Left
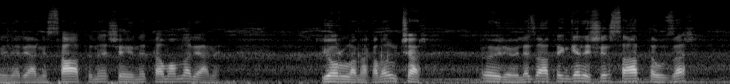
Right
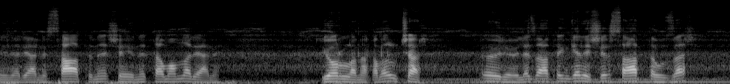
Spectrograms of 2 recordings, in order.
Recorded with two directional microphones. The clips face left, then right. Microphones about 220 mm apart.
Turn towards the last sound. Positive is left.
turn(degrees=15)  # may be behind; listen again after turning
